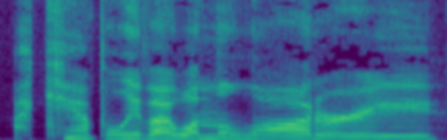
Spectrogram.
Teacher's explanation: Like stressing believe and lottery. It emphasizes your excitement.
